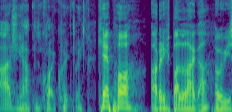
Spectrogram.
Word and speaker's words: Arrizabalaga: Kepa Arrizabalaga, however you say it, Arrizabalaga. Beautiful pronunciation, Joey.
